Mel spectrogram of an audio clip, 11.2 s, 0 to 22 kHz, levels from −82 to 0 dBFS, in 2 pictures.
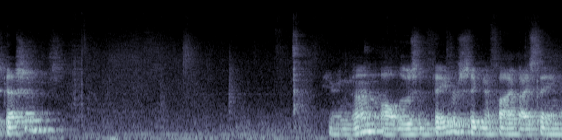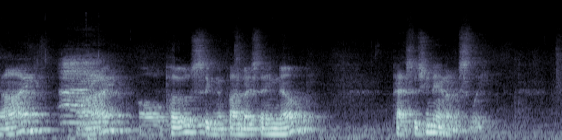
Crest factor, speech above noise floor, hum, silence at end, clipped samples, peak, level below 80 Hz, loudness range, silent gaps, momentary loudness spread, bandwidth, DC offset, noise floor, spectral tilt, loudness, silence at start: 18 dB; 23 dB; none; 0 s; under 0.1%; -2 dBFS; -42 dBFS; 8 LU; none; 21 LU; 9.6 kHz; under 0.1%; -40 dBFS; -7.5 dB/octave; -18 LUFS; 0 s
